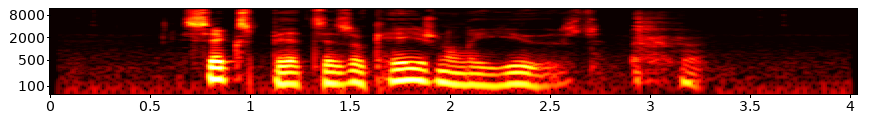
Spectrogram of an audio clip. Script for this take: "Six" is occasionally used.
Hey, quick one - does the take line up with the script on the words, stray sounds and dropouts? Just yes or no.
no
